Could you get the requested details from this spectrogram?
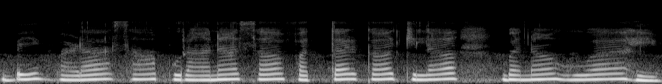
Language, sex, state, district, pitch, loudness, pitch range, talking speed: Hindi, female, Uttar Pradesh, Jalaun, 225 Hz, -13 LUFS, 210-240 Hz, 100 wpm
